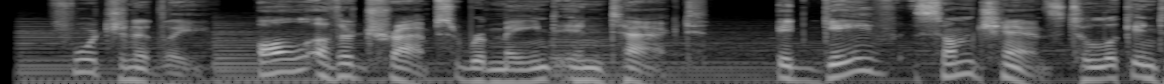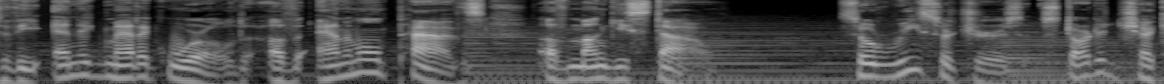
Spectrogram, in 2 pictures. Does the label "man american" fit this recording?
Yes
